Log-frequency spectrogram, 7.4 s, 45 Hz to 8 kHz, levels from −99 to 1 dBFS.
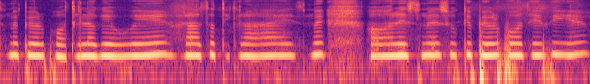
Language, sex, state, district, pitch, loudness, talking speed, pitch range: Hindi, female, Uttar Pradesh, Budaun, 270 Hz, -15 LUFS, 160 wpm, 265-275 Hz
